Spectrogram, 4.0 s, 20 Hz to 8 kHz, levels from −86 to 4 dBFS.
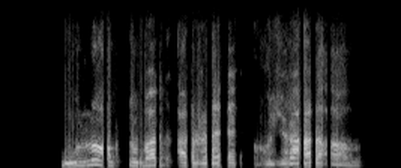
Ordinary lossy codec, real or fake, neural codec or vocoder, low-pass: Opus, 16 kbps; fake; vocoder, 44.1 kHz, 128 mel bands, Pupu-Vocoder; 7.2 kHz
